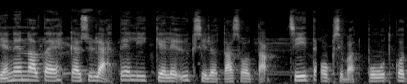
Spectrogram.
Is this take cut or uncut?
cut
